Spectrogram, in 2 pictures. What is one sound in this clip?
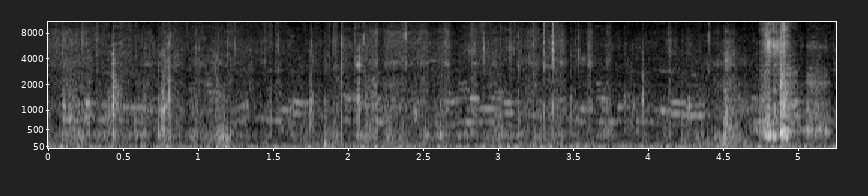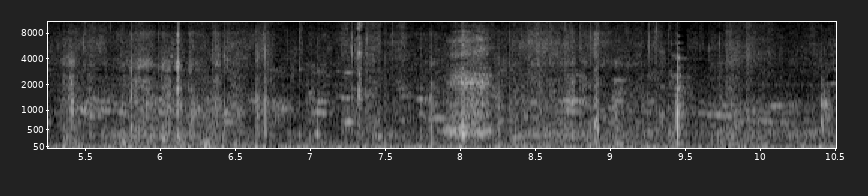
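A young woman chews and slurps food loudly close to a microphone.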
